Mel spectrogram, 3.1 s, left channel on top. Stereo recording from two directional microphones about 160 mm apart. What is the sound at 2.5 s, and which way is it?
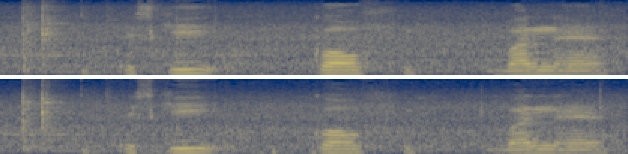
Speech, centre (ahead or behind).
